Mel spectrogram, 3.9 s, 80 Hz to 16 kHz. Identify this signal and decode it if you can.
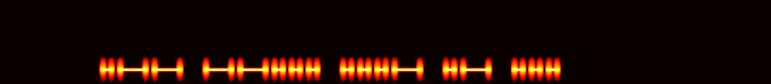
Morse code, heard as a keyed tone, about 28 wpm, 700 Hz. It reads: W7VAS
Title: K1USN SST QSO Practice - 28wpm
